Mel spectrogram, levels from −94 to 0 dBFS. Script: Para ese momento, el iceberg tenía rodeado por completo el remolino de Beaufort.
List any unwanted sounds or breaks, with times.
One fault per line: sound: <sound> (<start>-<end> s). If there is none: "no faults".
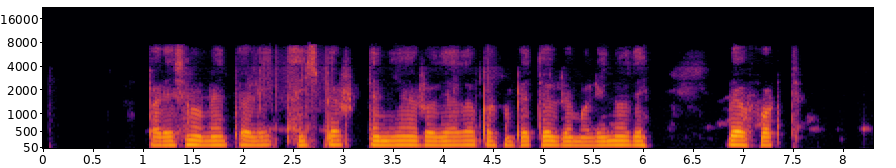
no faults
